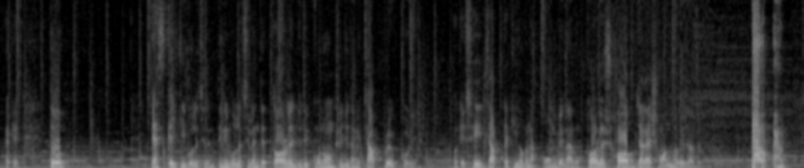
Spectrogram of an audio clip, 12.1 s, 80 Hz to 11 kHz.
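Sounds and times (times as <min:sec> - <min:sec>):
person speaking: 0:00.0 - 0:01.3, 0:02.1 - 0:10.7.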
